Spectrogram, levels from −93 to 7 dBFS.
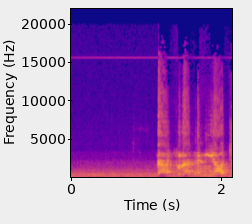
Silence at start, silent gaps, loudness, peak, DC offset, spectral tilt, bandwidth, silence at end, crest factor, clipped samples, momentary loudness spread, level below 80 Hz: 0 s; none; -17 LUFS; -4 dBFS; under 0.1%; -2 dB/octave; 19.5 kHz; 0 s; 16 dB; under 0.1%; 19 LU; -46 dBFS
